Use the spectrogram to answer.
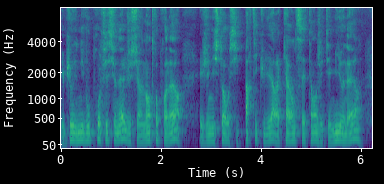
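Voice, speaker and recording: A man's fairly low voice with a dark, mellow tone, a very fast pace and fairly even intonation. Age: 60s. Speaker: life coach and adventurer. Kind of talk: interview.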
